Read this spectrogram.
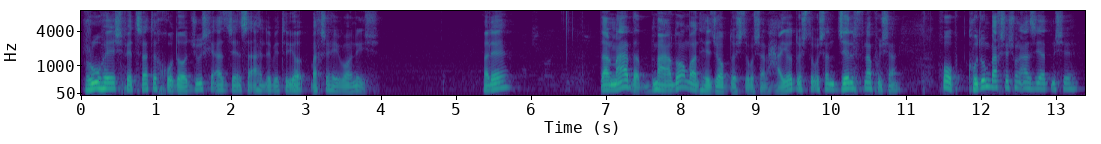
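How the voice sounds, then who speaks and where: A man's voice: medium pitch, lively intonation, gravelly, mellow. A middle-aged man from Iran preaching a sermon, telling war memories and questioning his audience with emphatic outbursts.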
